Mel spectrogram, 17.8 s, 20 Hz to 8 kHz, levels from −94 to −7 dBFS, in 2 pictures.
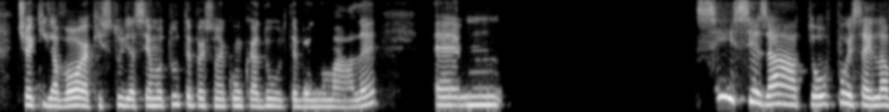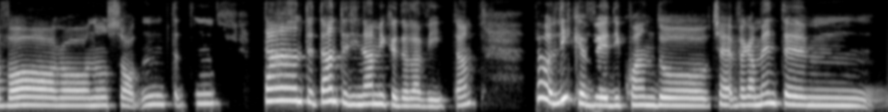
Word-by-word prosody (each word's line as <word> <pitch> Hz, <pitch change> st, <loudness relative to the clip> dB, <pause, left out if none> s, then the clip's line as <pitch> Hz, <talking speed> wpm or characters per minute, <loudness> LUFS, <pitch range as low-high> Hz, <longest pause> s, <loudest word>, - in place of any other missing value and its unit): c'è 215 Hz, -1 st, +1 dB
chi 200 Hz, +3 st, -8 dB
lavora, 195 Hz, +1 st, +3 dB
chi 190 Hz, +1 st, -9 dB
studia, 195 Hz, +1 st, -2 dB
siamo 195 Hz, +1 st, -1 dB
tutte 225 Hz, +1 st, -3 dB
persone 195 Hz, -1 st, -3 dB
comunque 190 Hz, +1 st, -3 dB
adulte, 180 Hz, 0 st, -3 dB
bene 175 Hz, 0 st, -3 dB
o 175 Hz, -, -5 dB
male, 175 Hz, -, -4 dB, 0.5 s
ehm 215 Hz, 0 st, 0 dB, 2.0 s
Sì, 430 Hz, -2 st, +3 dB
sì, 345 Hz, -2 st, +1 dB
esatto, 230 Hz, -3 st, +2 dB
oppure 240 Hz, +2 st, 0 dB
sai 220 Hz, -2 st, 0 dB
lavoro, 205 Hz, -1 st, +1 dB
non 205 Hz, +1 st, -2 dB
so, 205 Hz, -3 st, -5 dB
uhm, 230 Hz, +3 st, -4 dB
t 235 Hz, -, -10 dB
uhm, 255 Hz, 0 st, -4 dB, 0.5 s
tante, 330 Hz, -2 st, +3 dB
tante 305 Hz, +1 st, +3 dB
dinamiche 235 Hz, -1 st, +1 dB
della 195 Hz, 0 st, -1 dB
vita. 180 Hz, +7 st, -5 dB, 0.6 s
Però 405 Hz, 0 st, +2 dB
è -, -, +5 dB
lì 380 Hz, +11 st, +6 dB
che 265 Hz, -9 st, +2 dB
vedi 205 Hz, -1 st, +2 dB
quando 205 Hz, -2 st, 0 dB
cioè 220 Hz, +1 st, -2 dB
veramente, 225 Hz, +2 st, +1 dB
mhmm, 205 Hz, -3 st, -2 dB
210 Hz, 130 wpm, -22 LUFS, 195-235 Hz, 2.0 s, lì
